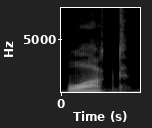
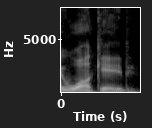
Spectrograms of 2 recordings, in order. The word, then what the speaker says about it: walked: Make sure you hit that t in walked. Walk. Don't say walkade.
